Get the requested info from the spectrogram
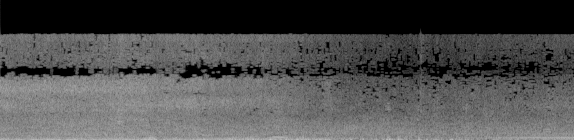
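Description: Car engines running close by, with wind buffeting the microphone. Near the end a steady engine hum sets in as another car pulls up.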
